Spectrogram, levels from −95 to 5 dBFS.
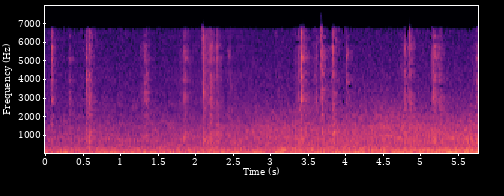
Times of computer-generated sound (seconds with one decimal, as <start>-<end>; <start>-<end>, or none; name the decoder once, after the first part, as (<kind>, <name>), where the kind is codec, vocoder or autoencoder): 1.7-2.8 (vocoder, Vocos)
